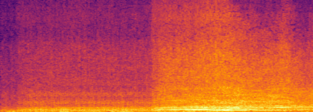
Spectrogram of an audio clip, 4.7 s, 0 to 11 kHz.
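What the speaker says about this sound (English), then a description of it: "Great drag race between those two there." Two drag race cars launch down the strip at a no-box 660 shootout, engines droning at a distance before a louder surge of revving roar rises and holds, heard without talk.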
